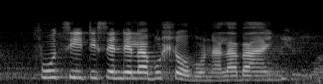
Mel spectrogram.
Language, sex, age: Swati, female, 22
